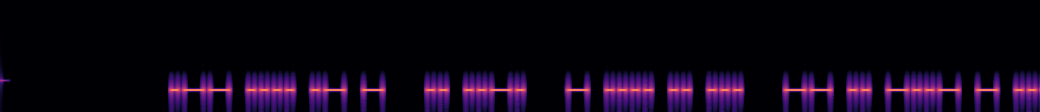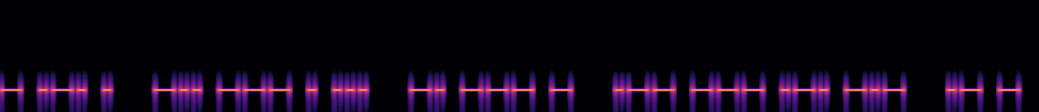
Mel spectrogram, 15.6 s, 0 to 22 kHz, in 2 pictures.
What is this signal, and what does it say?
Morse code, heard as a keyed tone, about 25 wpm, 700 Hz. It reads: WHAT IF THIS MIXTURE DOES NOT WORK AT
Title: Sentences from Top 1500 Words 25wpm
